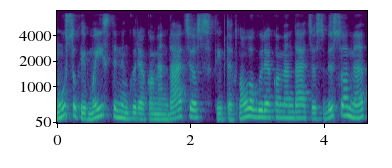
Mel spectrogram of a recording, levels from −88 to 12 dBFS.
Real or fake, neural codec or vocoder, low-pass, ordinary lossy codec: real; none; 7.2 kHz; AAC, 48 kbps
